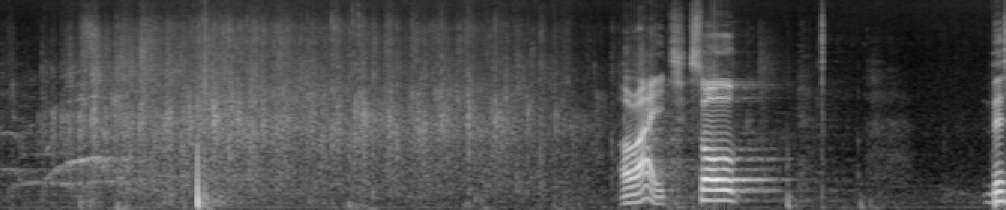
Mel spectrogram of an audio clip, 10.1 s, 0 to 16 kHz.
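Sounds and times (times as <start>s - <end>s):
audience applause: 0.0s - 6.2s
sharp loud clap or knock: 0.8s - 5.6s
speech: 6.2s - 7.5s.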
